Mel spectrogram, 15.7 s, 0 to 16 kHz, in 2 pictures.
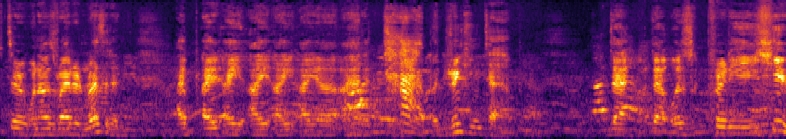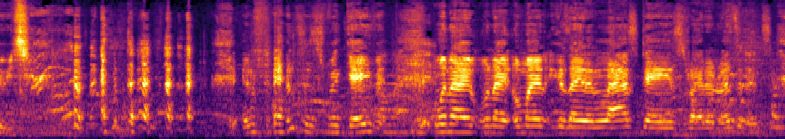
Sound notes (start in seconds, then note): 8.0 laughs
